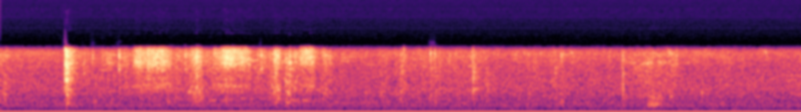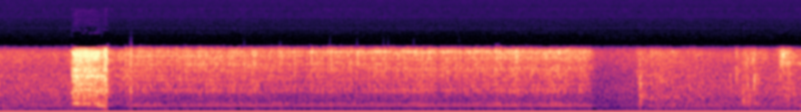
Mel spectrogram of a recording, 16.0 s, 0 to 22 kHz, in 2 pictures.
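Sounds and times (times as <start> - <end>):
arc welding buzzing crackle: 8.7 - 14.0.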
